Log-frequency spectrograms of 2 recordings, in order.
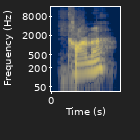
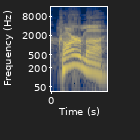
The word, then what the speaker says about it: karma: Like you said, comma. – Karma. – Karma. Yes. Okay. That's the one. My bad. – Karma. That's how we pronounce it, which is different to comma, because comma is a punctuation mark.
